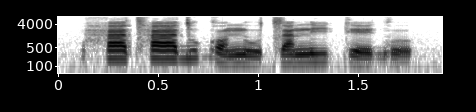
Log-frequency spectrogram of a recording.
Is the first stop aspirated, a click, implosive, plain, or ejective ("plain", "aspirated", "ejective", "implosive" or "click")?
aspirated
